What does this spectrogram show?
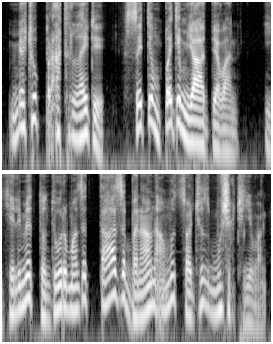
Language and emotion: Kashmiri, happy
